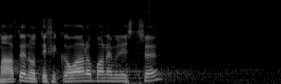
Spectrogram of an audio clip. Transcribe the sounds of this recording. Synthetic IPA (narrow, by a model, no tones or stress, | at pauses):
aːt̪ɛnot̪ɪfɪkoʋaːnopanɛmɪnɪst̪rɛ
